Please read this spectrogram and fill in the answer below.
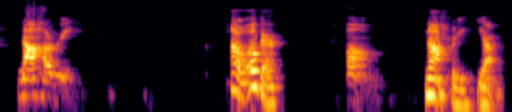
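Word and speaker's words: Nahri: say figure out how to say her name nahari oh okay um yeah not harry well and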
